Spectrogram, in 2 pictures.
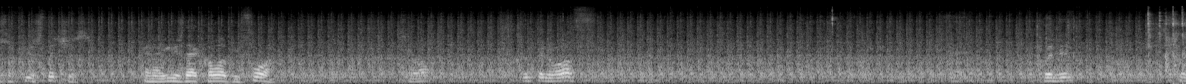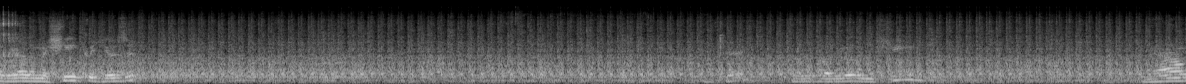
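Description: An embroidery machine hums and stitches steadily.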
